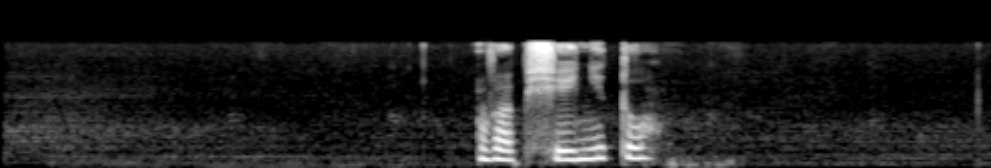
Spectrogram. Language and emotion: Russian, neutral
